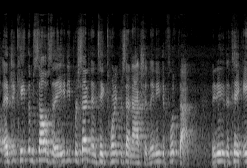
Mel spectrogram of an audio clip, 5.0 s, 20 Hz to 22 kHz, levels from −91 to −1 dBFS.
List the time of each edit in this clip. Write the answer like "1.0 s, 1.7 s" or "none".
none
